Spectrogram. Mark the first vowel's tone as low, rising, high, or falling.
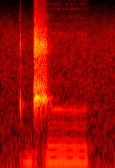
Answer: high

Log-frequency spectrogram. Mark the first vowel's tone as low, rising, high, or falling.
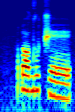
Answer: high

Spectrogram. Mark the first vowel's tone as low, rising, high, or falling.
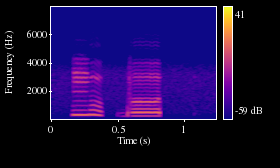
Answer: falling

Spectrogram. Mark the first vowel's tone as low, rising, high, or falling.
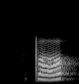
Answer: low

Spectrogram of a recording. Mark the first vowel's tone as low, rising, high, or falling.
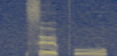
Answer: falling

